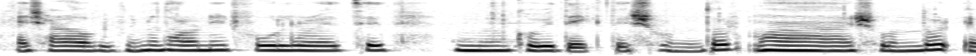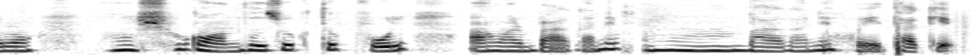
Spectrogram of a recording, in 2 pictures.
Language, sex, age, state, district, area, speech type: Bengali, female, 18-30, West Bengal, Bankura, urban, spontaneous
